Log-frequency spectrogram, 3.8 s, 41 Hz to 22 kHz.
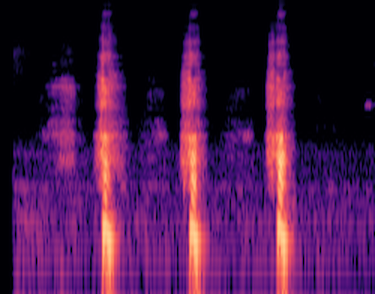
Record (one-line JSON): {"exhalation_length": "3.8 s", "exhalation_amplitude": 26165, "exhalation_signal_mean_std_ratio": 0.25, "survey_phase": "alpha (2021-03-01 to 2021-08-12)", "age": "45-64", "gender": "Male", "wearing_mask": "No", "symptom_none": true, "smoker_status": "Ex-smoker", "respiratory_condition_asthma": false, "respiratory_condition_other": false, "recruitment_source": "REACT", "submission_delay": "1 day", "covid_test_result": "Negative", "covid_test_method": "RT-qPCR"}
